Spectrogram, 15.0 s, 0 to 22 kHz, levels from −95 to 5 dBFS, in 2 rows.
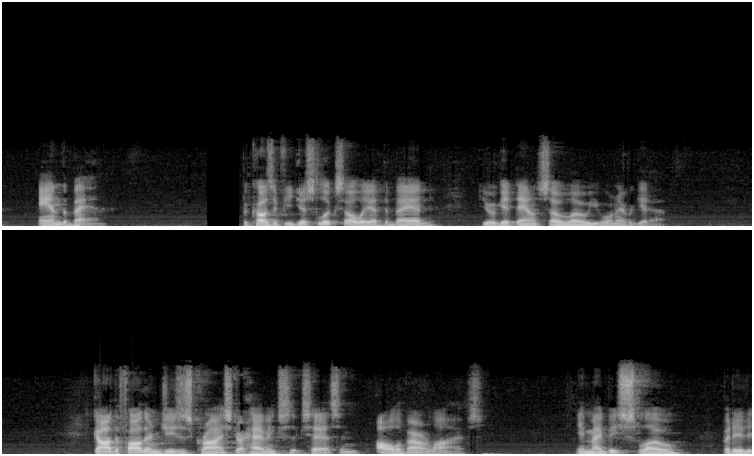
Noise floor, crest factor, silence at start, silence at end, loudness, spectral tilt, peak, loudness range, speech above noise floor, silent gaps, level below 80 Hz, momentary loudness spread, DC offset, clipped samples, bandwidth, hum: -64 dBFS; 22 dB; 0.35 s; 0 s; -21 LUFS; -5 dB/octave; 0 dBFS; 5 LU; 43 dB; 2.06-2.37 s; -46 dBFS; 15 LU; under 0.1%; under 0.1%; 9.2 kHz; none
